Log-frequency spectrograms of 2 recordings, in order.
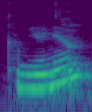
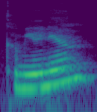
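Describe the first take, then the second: The two takes are said the same way.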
